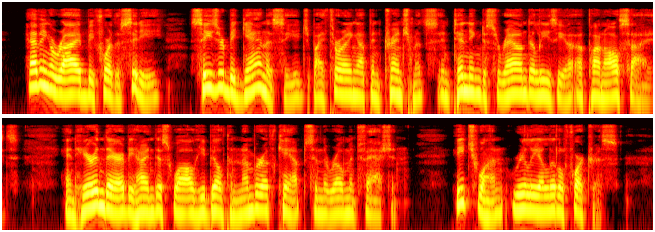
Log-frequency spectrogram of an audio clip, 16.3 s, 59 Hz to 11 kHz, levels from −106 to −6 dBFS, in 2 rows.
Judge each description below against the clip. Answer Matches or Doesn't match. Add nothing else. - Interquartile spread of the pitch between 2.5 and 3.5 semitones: Matches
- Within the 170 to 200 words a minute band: Doesn't match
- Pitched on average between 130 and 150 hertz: Matches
